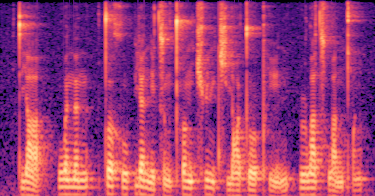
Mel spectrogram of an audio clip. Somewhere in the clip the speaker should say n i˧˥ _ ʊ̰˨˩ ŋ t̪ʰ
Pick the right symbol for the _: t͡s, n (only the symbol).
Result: t͡s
